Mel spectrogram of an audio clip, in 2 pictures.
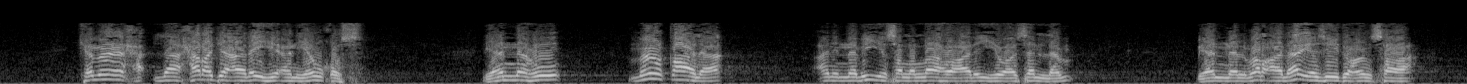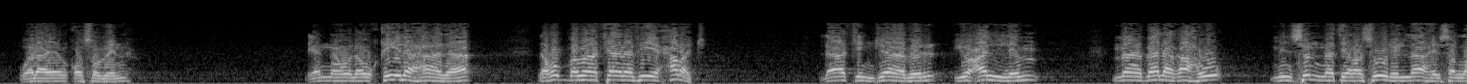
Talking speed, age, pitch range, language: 85 wpm, 50-69, 155-195 Hz, Arabic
